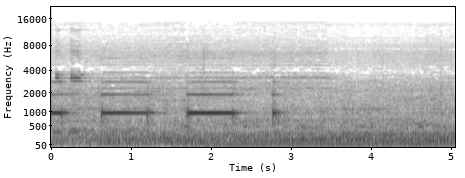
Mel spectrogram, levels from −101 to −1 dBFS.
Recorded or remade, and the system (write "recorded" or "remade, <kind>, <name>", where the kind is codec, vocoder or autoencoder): recorded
